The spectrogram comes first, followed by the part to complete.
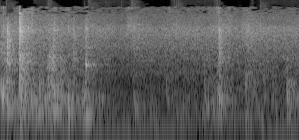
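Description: Chunks of raw potato, onion and red pepper tumbling out of a bowl into a baking tray, a quick clatter of knocks in the first half-second, then a few lighter knocks as the pieces are pushed around by hand.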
